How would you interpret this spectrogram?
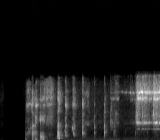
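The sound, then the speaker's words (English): Bells ring brightly, building into a sustained high jingle in the last half second, right after a burst of excited voices and laughter. “She got the bells.”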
